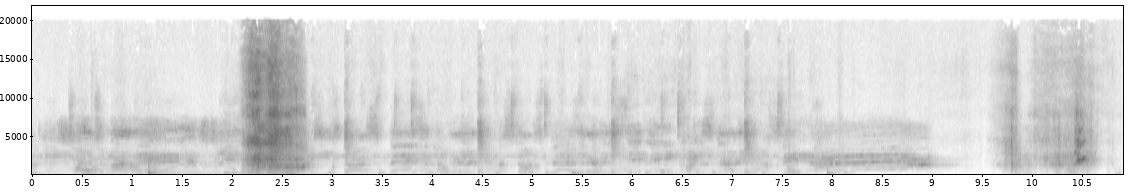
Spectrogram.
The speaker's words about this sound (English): Don't listen to this part. This is a bad part. This is a bad part of this. This is just where I blow my nose.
